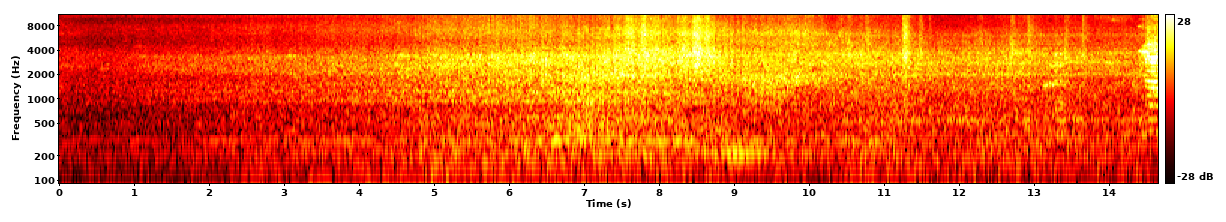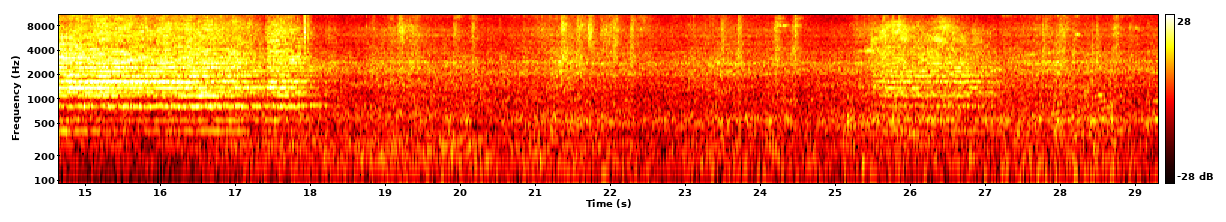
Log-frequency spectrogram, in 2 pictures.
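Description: Locomotive-hauled passenger train passing a station platform at speed without stopping: the diesel locomotive's engine grows louder as it approaches and passes over the first several seconds, then the coaches roll by with steady wheel noise and clacking over the rail joints. A train horn sounds for about three and a half seconds midway, and again more briefly and faintly near the end.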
